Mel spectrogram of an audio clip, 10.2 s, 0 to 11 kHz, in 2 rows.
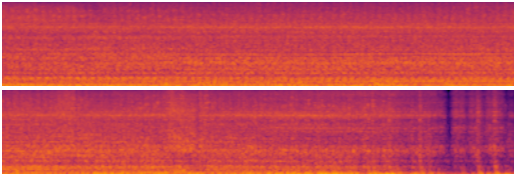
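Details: Birchaven motorhome V8, Quadrajet carb, restarted after 12 years stored, fed from a gas can, radiator cap loose, coolant leaking: steady, even idle with smooth low rumble, no knocks or misses, then shuts down; normal idle.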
